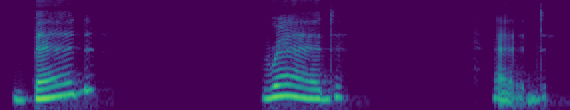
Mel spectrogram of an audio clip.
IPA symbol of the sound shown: ɛ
